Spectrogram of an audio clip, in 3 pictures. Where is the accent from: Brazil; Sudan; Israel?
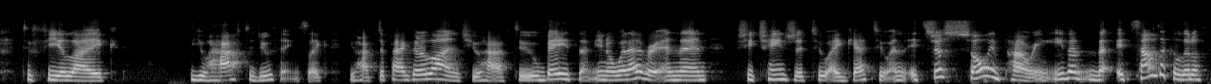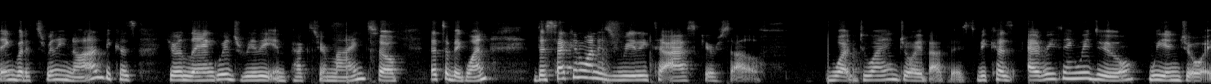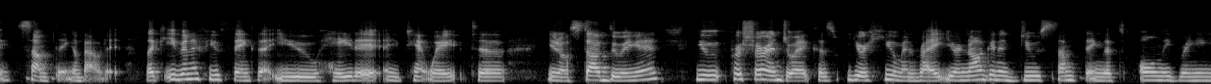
Israel; moved away; also born or lived in Ukraine / Jerusalem; I come from Israel. I grew up in Israel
